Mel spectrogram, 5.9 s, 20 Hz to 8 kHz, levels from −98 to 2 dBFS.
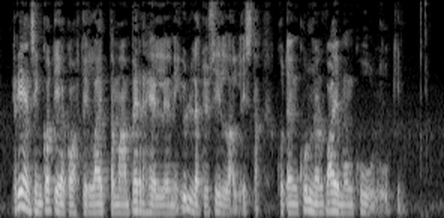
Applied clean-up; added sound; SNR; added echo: none; none; none; none.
